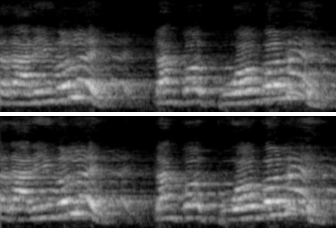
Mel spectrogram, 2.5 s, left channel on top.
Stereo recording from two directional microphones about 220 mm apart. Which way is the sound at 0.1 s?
55° right (ahead or behind).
